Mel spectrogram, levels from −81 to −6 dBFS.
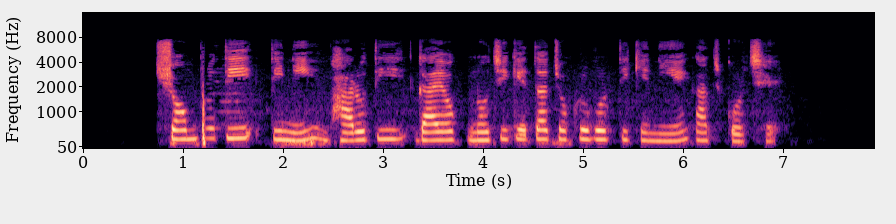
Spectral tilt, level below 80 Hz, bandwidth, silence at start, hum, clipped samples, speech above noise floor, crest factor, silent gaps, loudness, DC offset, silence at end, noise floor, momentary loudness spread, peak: -4.5 dB/octave; -58 dBFS; 7.8 kHz; 0.75 s; none; under 0.1%; 64 dB; 18 dB; none; -18 LUFS; under 0.1%; 1 s; -82 dBFS; 8 LU; -2 dBFS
